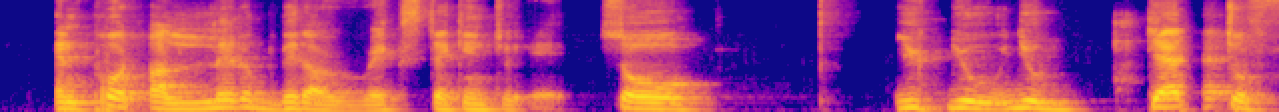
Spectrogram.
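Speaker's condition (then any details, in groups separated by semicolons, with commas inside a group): Stuttering; stutter first noticed by mother at age 8, lifelong, once tried to skip graduation speech; professional speaker, Toastmasters district 6 finalist, overcame insecurities around stutter; West African accent, originally from Liberia; repeated words, prolonged sounds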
